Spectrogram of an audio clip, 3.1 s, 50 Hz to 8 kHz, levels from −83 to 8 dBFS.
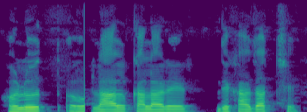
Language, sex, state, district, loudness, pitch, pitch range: Bengali, male, West Bengal, Cooch Behar, -17 LUFS, 125 Hz, 120-130 Hz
